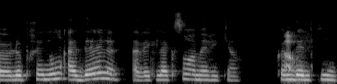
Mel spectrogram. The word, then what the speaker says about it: Adèle: Juste pour savoir prononcer le prénom Adèle avec l'accent américain, comme Delphine tout à l'heure. Adèle. Adèle. Très relâché.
